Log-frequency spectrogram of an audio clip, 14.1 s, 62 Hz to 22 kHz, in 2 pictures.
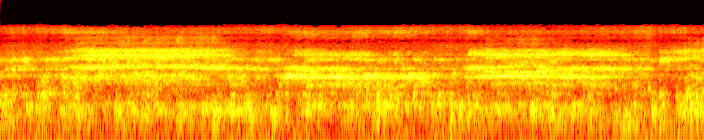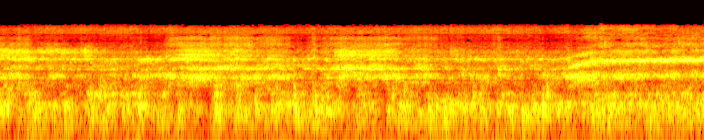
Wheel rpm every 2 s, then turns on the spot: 160, 160, 160, 160, 160, 160, 200.
none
